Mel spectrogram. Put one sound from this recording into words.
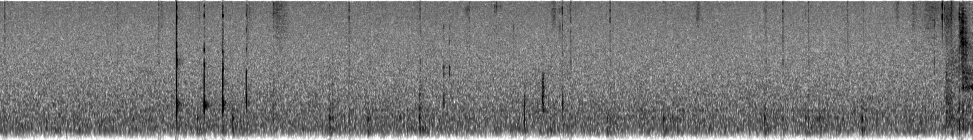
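A pen writes and taps on paper close by.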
